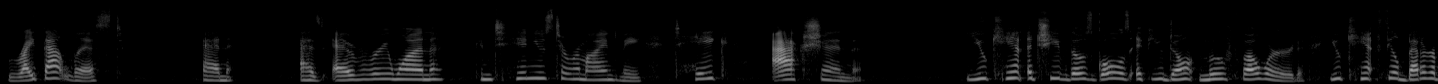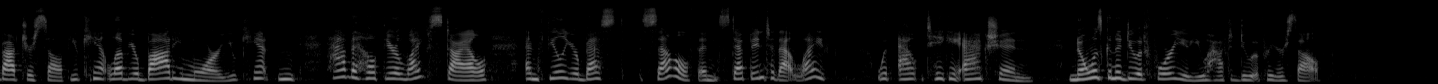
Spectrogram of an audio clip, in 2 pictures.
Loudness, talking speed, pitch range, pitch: -39 LUFS, 145 wpm, 215-270 Hz, 245 Hz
